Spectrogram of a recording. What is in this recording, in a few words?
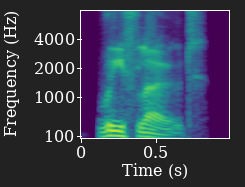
"refloat", British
